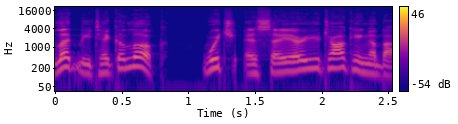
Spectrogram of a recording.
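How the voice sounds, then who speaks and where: A man puts on a character voice, pitched high and moving at a fairly quick pace. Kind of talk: formal, helpful.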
